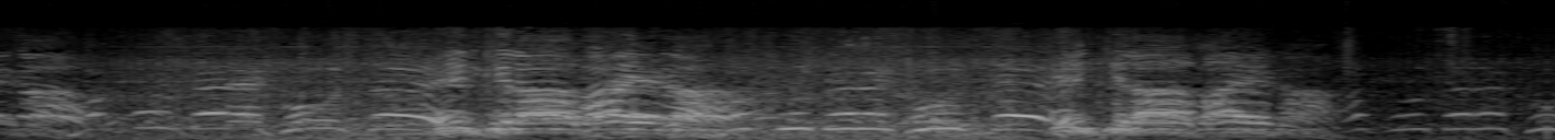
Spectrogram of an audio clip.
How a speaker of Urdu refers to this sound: مظاہروں کو روکنے کے لیے جگہ جگہ ناکہ بندی کی گئی, اور لیکن لال چوک میں بعض سیاسی کارکنوں نے بھارت مخالف مظاہرے کیے.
